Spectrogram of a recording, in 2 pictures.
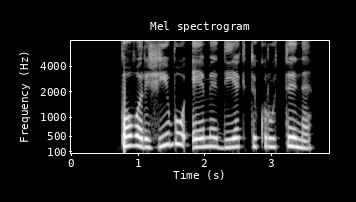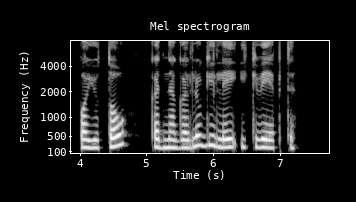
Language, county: Lithuanian, Šiauliai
